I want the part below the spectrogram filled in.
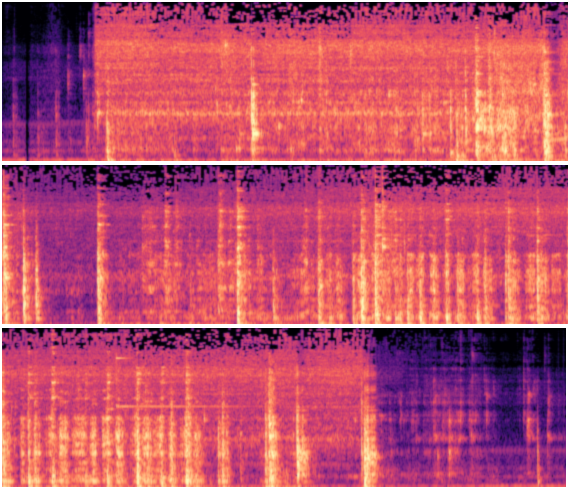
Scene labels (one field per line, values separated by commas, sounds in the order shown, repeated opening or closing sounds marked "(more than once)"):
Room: kitchen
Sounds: running water, cutlery and dishes, phone ringing, bell ringing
